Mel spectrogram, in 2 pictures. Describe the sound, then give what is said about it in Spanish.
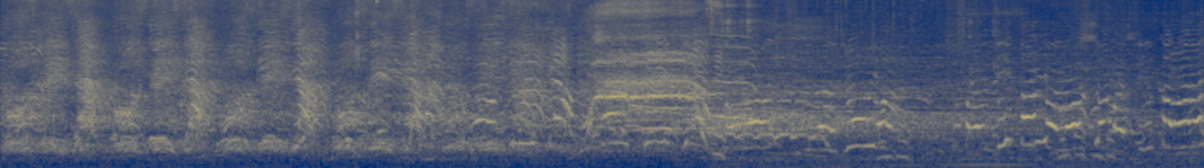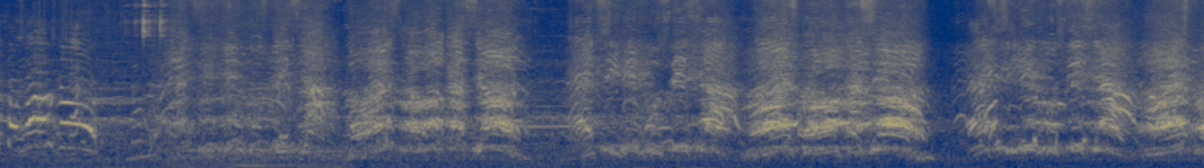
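Thousands of women marching with placards along Paseo de la Reforma in Mexico City during a feminist march chant and shout loudly and continuously, massed voices rising and falling in rhythmic cries. “Mientras miles de mujeres caminaban con pancartas y cánticos por la avenida más emblemática de la ciudad, Paseo de la Reforma”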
